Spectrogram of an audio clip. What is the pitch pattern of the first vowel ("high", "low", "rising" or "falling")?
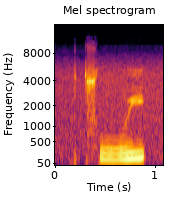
rising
